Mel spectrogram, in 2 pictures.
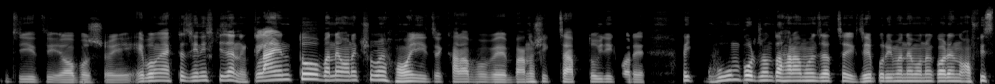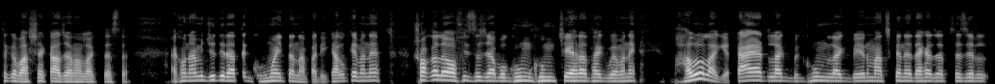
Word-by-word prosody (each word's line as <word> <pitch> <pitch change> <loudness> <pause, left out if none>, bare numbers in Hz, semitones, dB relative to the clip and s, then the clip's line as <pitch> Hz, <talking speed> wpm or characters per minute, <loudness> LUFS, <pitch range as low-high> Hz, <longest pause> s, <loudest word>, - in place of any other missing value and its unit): জ্বি, 120 +2 -10 0.2
জ্বি 115 - -10 0.2
অবশ্যই। 105 -1 -8 0.2
এবং 165 +3 +1
একটা 170 +4 -7
জিনিস 185 +1 -3
কি 195 - -5
জানেন? 175 -12 -1
ক্লায়েন্ট 200 +6 +5
তো 250 - +6 0.2
মানে 195 +1 +1
অনেক 200 -1 -4
সময় 205 -2 0
হয়ই 145 +1 +2
যে 130 - -7
খারাপ 125 -1 -1
হবে, 115 -1 -4 0.2
মানসিক 125 +3 -5
চাপ 115 - +1
তৈরি 130 -1 -5
করে। 115 -1 -5 0.4
ভাই 190 - -3 0.2
ঘুম 185 +10 -1
পর্যন্ত 190 -2 +1
হারাম 175 0 +3
হয়ে 175 -2 -2
যাচ্ছে। 165 0 -2 0.2
যে 150 - +3
পরিমাণে 160 0 -1
মনে 160 0 -2
করেন 160 0 +3
অফিস 180 +6 -4
থেকে 165 -2 -1
বাসায় 135 +4 +2
কাজ 140 -1 +5
আনা 130 0 0
লাগতেছে। 120 -2 -5 0.5
এখন 180 - -1
আমি 190 +2 +1
যদি 200 0 +3
রাতে 175 +2 +2
ঘুমাইতে 165 +3 0
না 120 - -2
পারি, 105 0 -3
কালকে 155 +5 -1
মানে 180 +1 0 0.5
সকালে 200 +1 +6
অফিসে 180 -1 -4
যাবো, 170 -1 +3
ঘুম, 180 +1 +3
ঘুম 175 0 +3
চেহারা 170 -1 +6
থাকবে, 155 -1 0
মানে 170 +2 0 0.5
ভালো 170 - +7
লাগে? 195 - 0
টায়ার্ড 190 +2 +6
লাগবে, 160 -3 0
ঘুম 180 +1 -1
লাগবে। 155 -2 -1
এর 170 - -5
মাঝখানে 170 +2 -1
দেখা 165 +1 +3
যাচ্ছে 165 +1 -4
যে - - +2
l - - -5
165 Hz, 200 wpm, -21 LUFS, 140-180 Hz, 0.5 s, ভালো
